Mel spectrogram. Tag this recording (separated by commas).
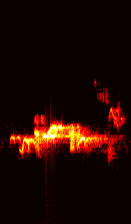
Wild animals, Bird, Animal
